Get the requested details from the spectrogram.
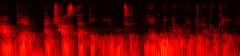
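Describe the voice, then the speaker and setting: A man with a medium-pitched voice talks at a fairly quick pace against noticeable background noise. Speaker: spoken word poet. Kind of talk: podcast interview answer. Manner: hesitant, casual.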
